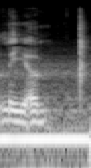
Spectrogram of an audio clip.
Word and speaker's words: Liam: your name but yes Liam as in like Lee yeah it's actually shot for William so weirdly although it's an abbreviation of William you pronounce it like Liam yeah very strange isn't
